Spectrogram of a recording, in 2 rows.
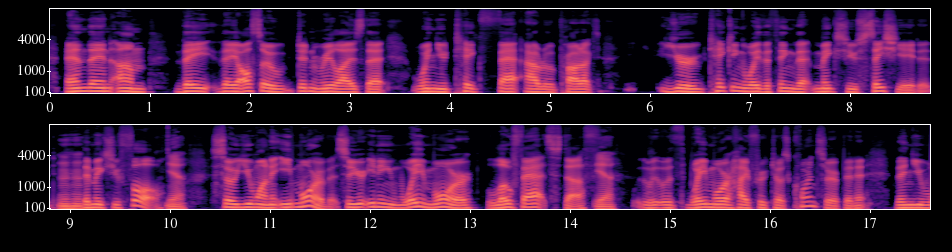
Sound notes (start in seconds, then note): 9.7 voiceover; 14.4 voiceover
